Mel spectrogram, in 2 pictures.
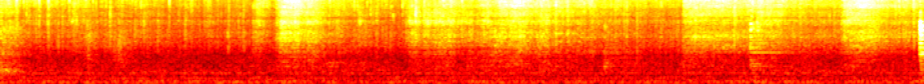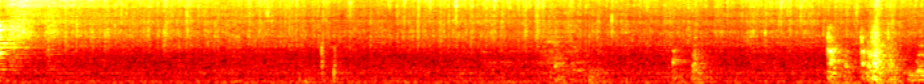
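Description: Potato patties fry in bacon grease in a pan, giving a steady close sizzle throughout, with occasional scraping and stirring clatter from a utensil moving them around; no one speaks.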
